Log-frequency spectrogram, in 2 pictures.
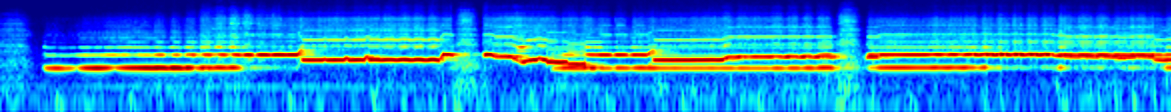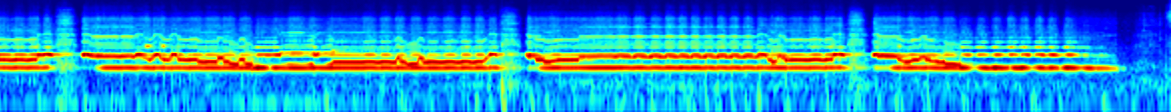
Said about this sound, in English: But this one's a double flute, double A frame, but it has a different kind of tones. But this one here, I particularly, I like this one. I do it for weddings and special occasions.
